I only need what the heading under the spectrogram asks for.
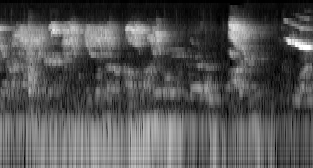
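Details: Double-collared seedeater from Jordânia, Minas Gerais, singing the viviti song type: high, fizzy trilled bursts broken by short pauses, ending in a clear descending whistle, with a faint low rumble beneath.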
